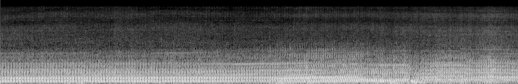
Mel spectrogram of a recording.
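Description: Kawasaki Ninja 250's carbureted parallel-twin engine running at steady cruising revs as the motorcycle rides along. The pitch dips slightly about three seconds in and changes again a second later.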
